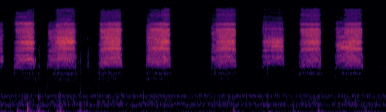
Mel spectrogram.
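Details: Wild barn owls at a monitored nest box as the parents bring a rat to their nestlings: harsh, broadband hissing bursts, about eight in under eight seconds, each roughly half a second long with short gaps, over low background rumble.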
